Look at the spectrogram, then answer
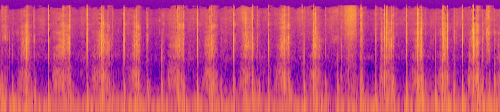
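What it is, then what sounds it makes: Scratch-off cardboard puzzle being scraped. A flat metal scraper scratches the black scratch-off coating from a cardboard jigsaw puzzle piece in close-up, leaving flakes behind. Many quick, dry scraping strokes run back to back with no break, each a short rasping scratch over a low, papery rumble.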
